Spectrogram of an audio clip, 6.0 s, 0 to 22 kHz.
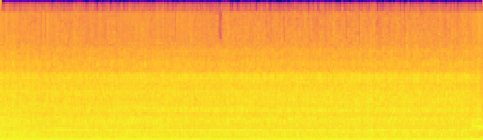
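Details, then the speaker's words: GMC Yukon after replacing the number 2 coil pack to cure a skip: a steady, even idle with no stumbles or skips; the engine now fires on all cylinders. "the motor is uh looping along here"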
